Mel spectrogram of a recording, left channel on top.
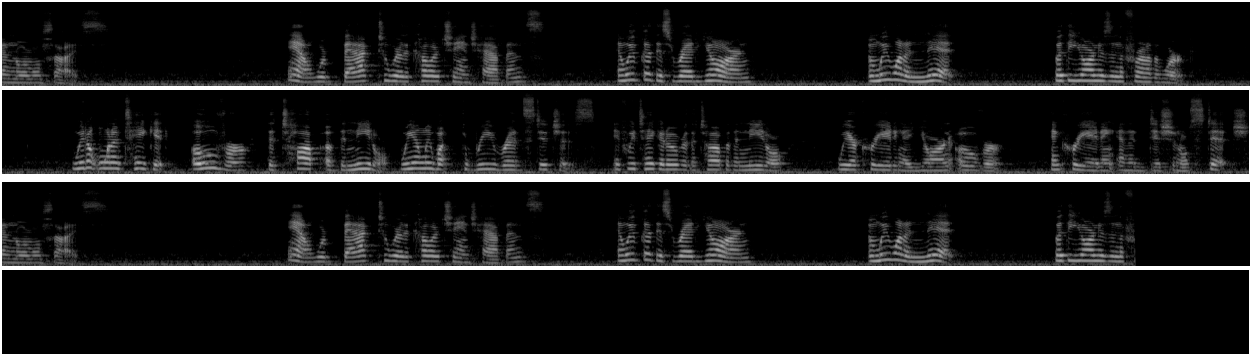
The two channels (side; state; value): right; drops out; at 11.4 s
